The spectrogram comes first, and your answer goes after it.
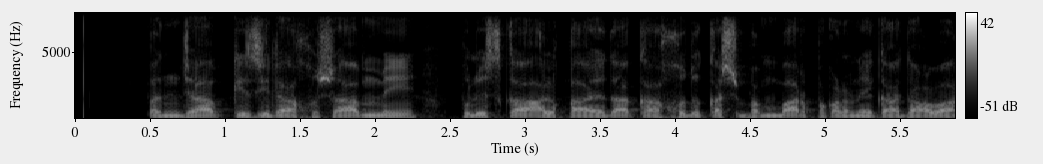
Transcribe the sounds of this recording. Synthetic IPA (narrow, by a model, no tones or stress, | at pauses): pɐ̃nd͡ʒaːb̚kezɪlaxʊʃaːbmẽ | pʊlɪskaɐlqaːɪd̪akaxʊd̪kɐʃbɐmbaːɾpɐkəɽnekad̪aːʋa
